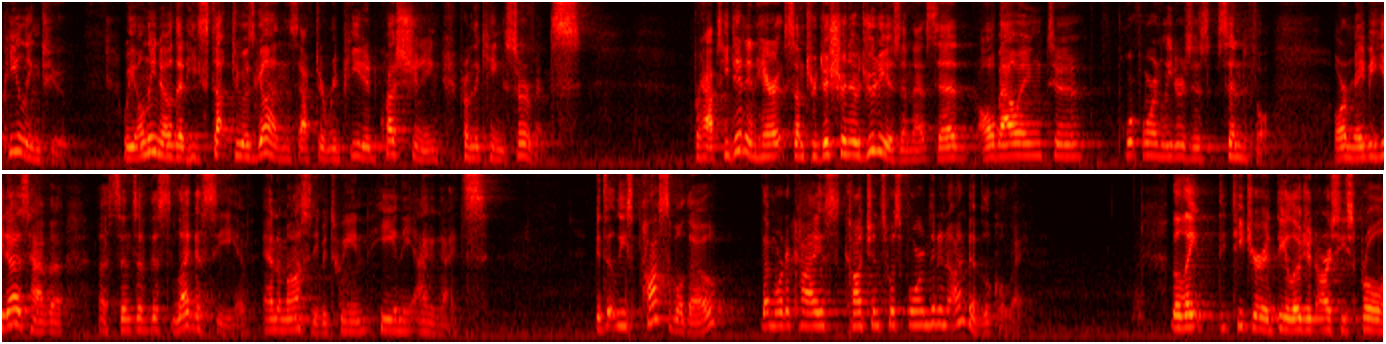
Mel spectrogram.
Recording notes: preached at Christ Our Savior Baptist Church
